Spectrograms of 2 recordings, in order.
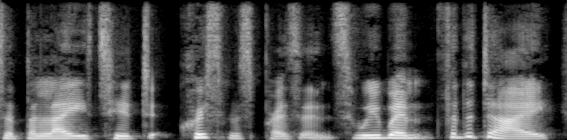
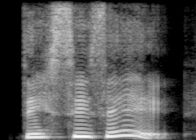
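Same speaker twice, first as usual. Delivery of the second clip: high, louder burst of excitement; excited realization; 8 semitones higher, 4 dB louder than usual. Retold or imitated. Sisters realising their energies rose, excited and louder. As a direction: exclaim it as a sudden discovery.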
